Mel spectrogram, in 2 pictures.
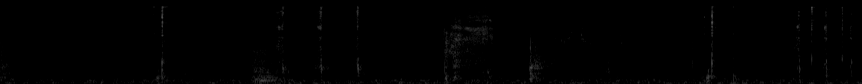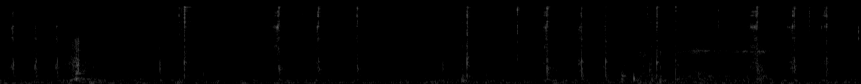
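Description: Barber's scissors cutting sections of wet hair: a string of short, faint snips at irregular spacing.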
